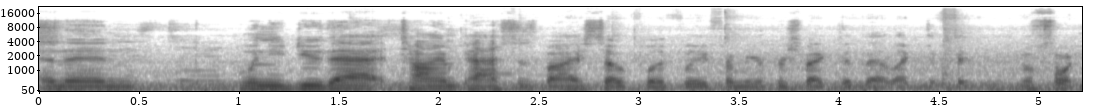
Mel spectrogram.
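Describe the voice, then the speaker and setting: With an Oklahoma accent and music in the background, a man talks at a fairly quick pace in a medium pitch and a flat monotone. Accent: Oklahoma, American Southern-Midland. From Oklahoma, USA. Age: 30s. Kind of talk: street interview answer. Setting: outdoors, park. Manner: casual, hesitant.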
